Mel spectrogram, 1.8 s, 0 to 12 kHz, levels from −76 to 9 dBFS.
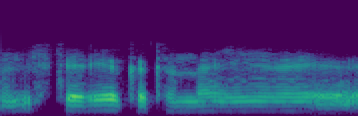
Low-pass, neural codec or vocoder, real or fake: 10.8 kHz; codec, 24 kHz, 0.9 kbps, WavTokenizer, medium speech release version 1; fake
